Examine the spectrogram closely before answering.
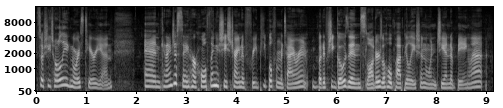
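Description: A woman speaks very fast at a medium pitch with ordinary pitch variation. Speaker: podcast co-host. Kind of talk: casual chat.

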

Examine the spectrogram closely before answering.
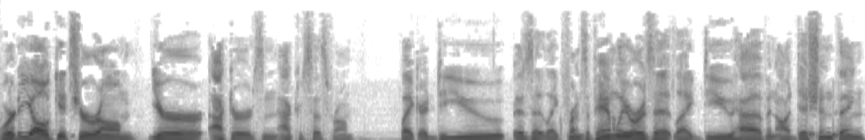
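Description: A man speaks in an unremarkable speaking voice at a medium pitch, a moderate pace and ordinary pitch variation. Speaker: radio co-host. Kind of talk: casual chat. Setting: studio.

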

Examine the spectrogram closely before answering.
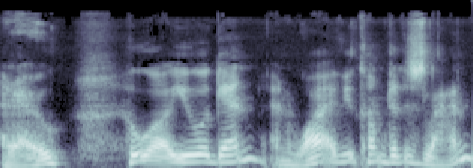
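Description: A man performs a put-on character voice at a fairly quick pace. His pitch swings very widely. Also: medium pitch for a man. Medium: read story.

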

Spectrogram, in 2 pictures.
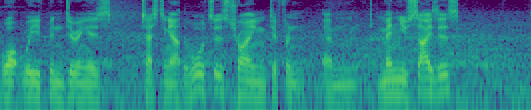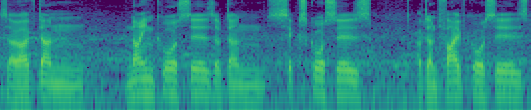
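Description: Medium-pitched man at a moderate pace with ordinary pitch variation, over noticeable background noise. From London, Hackney. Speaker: chef. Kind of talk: interview. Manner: halting.

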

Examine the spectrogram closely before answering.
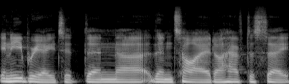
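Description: In a very clean recording with a silent background, the speaker uses fairly even intonation and an English accent. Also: man. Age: 30s. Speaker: chess international master. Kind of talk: casual chat.

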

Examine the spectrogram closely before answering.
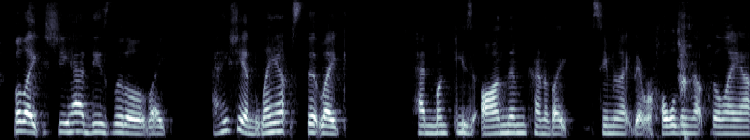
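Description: With an American accent, a woman talks at a moderate pace in a dark, mellow tone. Her intonation is fairly even. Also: medium pitch for a woman. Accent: Southern accent, comes and goes. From US South, Georgia. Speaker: podcast guest. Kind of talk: casual chat.

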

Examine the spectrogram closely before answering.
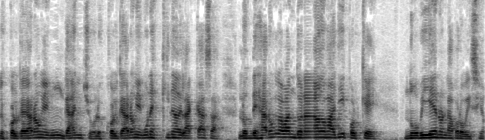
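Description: The tone is animated and the pace fairly quick. There is noticeable background noise. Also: man. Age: 50s. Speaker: pastor. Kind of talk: interview conversation.

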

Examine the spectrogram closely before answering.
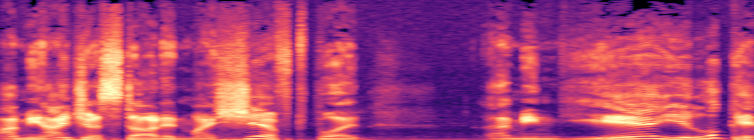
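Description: A man puts on a character voice with a fairly high pitch, speaking at a moderate pace. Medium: actual play. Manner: casual, chatty.

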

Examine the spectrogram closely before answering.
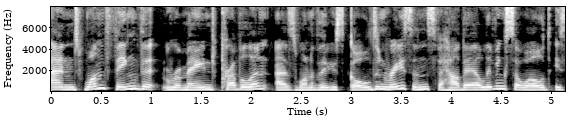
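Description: A woman with an Australian accent speaks in a dark, mellow tone at medium pitch and a fairly quick pace, with ordinary pitch variation, on a very clean recording with a silent background. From Australia (New South Wales). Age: 20s. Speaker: voice actor and podcast host. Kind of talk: casual chat.

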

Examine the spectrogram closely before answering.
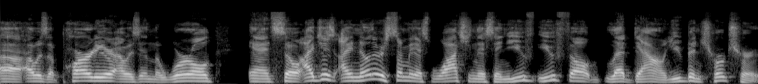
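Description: Against a quiet background, a man with an American accent and a fairly high pitch talks in an animated tone at a moderate pace, with lively intonation and hardly any pauses. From US, Los Angeles. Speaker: pastor and evangelist. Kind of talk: testimony.

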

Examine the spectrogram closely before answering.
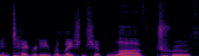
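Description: On a very clean recording with a silent background and a dry, close sound with no echo, a man with a very deep, low pitch speaks at a fairly slow pace with fairly even intonation. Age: 30s. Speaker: pastor. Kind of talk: sermon. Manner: casual.

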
